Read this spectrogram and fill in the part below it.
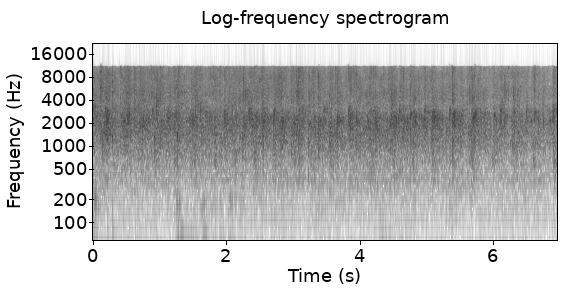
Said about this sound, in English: They did a good job, didn't they? Let's give them another hand clap.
